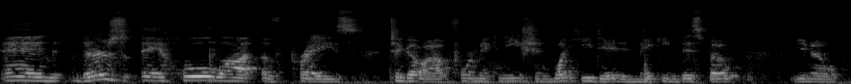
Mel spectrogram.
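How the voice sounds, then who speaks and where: A man co-hosting a podcast in casual chat, agreeable and quick to back up his partner. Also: medium pitch, darkish tone, distant mic, slight background noise. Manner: agreeable, backs up his co-host. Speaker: podcast co-host. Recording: roomy sound from off-mic.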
